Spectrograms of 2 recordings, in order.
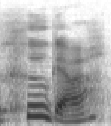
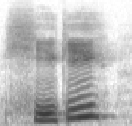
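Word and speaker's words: hygge: clo that I can it's the closest that I've gotten to being able to pronounce I feel like what most people in Scotland anyway would probably mispronounce is like hii like h y g g e you know the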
